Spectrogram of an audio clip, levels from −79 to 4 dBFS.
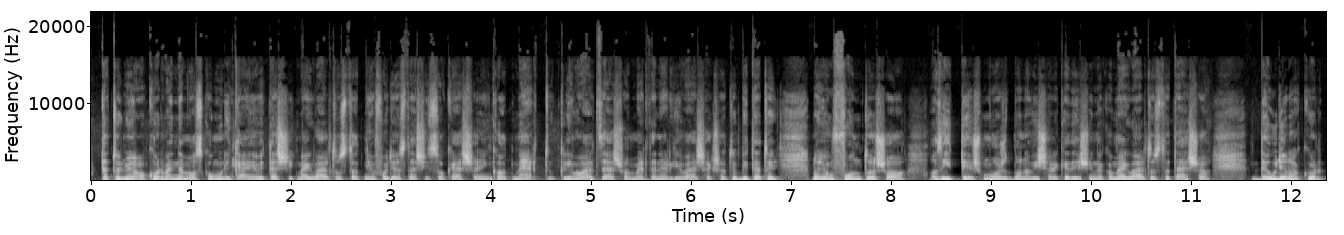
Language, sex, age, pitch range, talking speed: Hungarian, male, 30-49, 110-140 Hz, 170 wpm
